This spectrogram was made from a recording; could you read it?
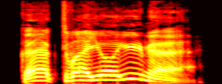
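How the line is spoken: Loud question, heavy man. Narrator (Russian): громко спросил грузный распорядитель

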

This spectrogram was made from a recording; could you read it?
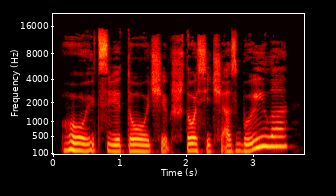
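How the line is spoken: Dreamy drawl. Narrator (Russian): мечтательно протянул Хилар

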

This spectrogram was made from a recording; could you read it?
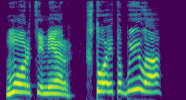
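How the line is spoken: Shouting again. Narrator (Russian): снова закричала

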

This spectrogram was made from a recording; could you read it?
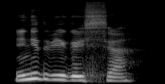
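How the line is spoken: Hoarse approval. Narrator (Russian): хрипло одобрил он

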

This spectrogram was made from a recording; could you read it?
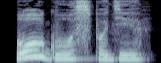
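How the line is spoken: Moaning. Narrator (Russian): простонал Арнольд

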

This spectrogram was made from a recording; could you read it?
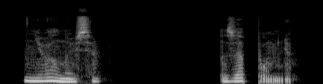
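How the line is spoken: Whispered reply. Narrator (Russian): шепотом отозвался Икинг

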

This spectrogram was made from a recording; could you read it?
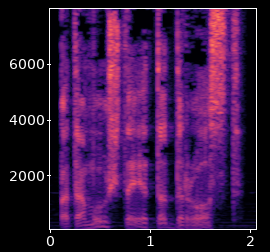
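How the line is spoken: Old woman hissing. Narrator (Russian): прошипела бабка

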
